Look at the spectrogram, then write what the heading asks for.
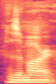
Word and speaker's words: Zamar: that's awesome uh so your brand zamar yep zamar am i saying it correctly yep yep zamar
